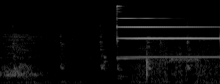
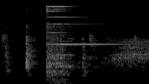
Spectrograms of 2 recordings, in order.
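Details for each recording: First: Antique grandfather clock, hammer adjusted with space from the gong: one clean strike then bright, clear, slowly fading ring, a vibrant healthy gong sound. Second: Eight-day shelf clock gong, out of adjustment for a long time: a couple of light ticks, then a single strike that dies quickly with a dead, non-vibrant ring. Hammer set too close to the gong.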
